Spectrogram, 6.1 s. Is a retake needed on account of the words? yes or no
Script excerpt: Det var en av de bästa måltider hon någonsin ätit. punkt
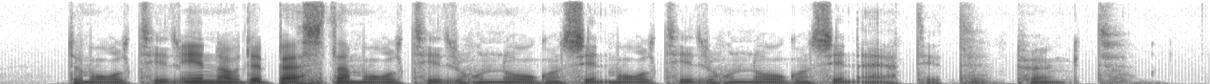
yes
